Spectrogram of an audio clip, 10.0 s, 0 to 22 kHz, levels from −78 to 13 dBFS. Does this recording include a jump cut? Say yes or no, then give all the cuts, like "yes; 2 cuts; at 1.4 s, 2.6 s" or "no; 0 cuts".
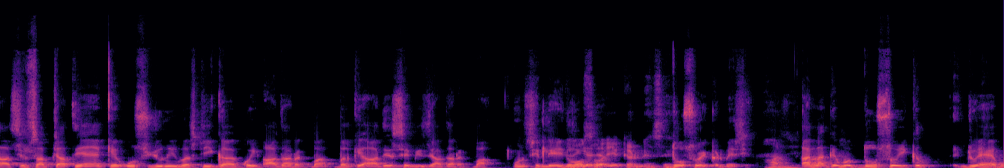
no; 0 cuts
